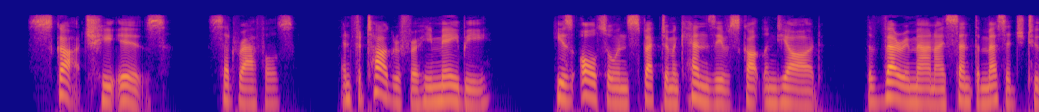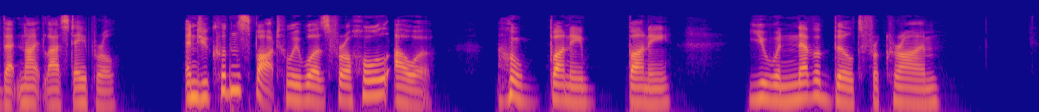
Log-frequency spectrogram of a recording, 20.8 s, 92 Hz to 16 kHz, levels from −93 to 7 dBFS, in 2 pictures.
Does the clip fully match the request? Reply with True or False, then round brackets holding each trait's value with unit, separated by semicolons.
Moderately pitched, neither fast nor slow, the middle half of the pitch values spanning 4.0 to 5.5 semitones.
False (145 Hz; 145 wpm; 3.1 semitones)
